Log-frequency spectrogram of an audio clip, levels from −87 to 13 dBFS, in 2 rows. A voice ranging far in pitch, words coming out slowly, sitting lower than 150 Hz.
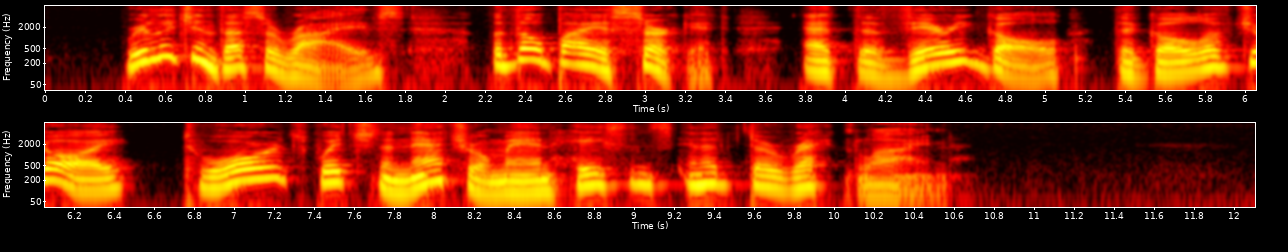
Yes: wide, 8.0 semitones; slow, 125 wpm; medium, 140 Hz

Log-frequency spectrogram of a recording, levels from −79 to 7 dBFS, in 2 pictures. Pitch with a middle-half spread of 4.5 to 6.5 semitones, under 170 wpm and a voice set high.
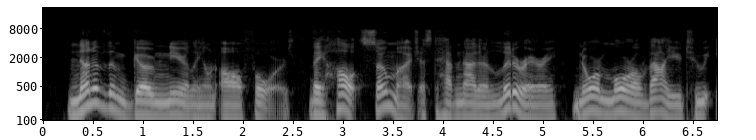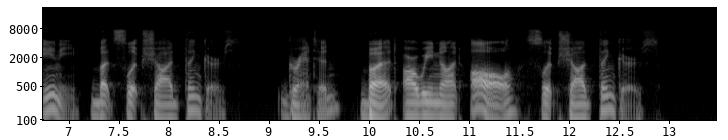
No: average, 4.9 semitones; average, 145 wpm; low, 115 Hz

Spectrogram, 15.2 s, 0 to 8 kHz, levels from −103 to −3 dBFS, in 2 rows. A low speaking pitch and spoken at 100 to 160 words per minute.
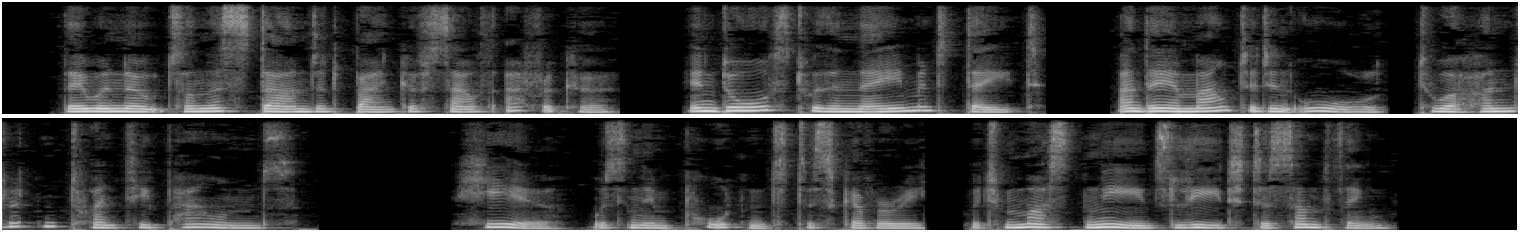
No: high, 195 Hz; average, 150 wpm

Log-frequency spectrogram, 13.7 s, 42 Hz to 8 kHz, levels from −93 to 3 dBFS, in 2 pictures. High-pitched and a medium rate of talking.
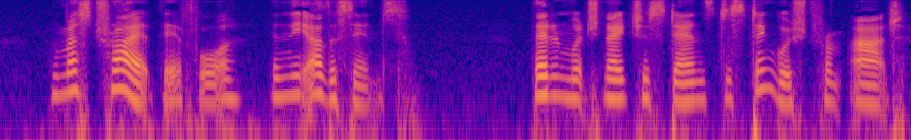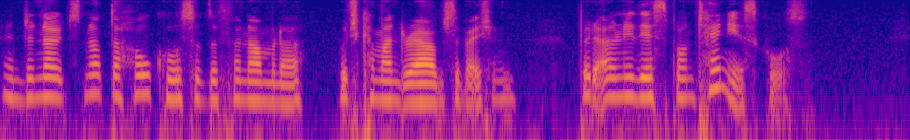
Yes: high, 200 Hz; average, 165 wpm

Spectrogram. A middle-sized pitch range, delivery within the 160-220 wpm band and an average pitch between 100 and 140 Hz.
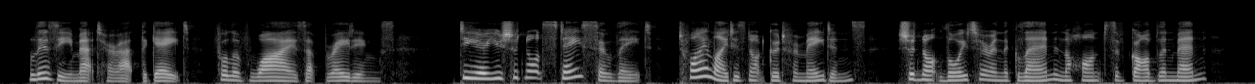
No: average, 4.4 semitones; average, 165 wpm; medium, 185 Hz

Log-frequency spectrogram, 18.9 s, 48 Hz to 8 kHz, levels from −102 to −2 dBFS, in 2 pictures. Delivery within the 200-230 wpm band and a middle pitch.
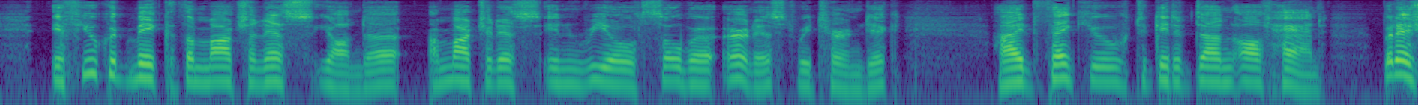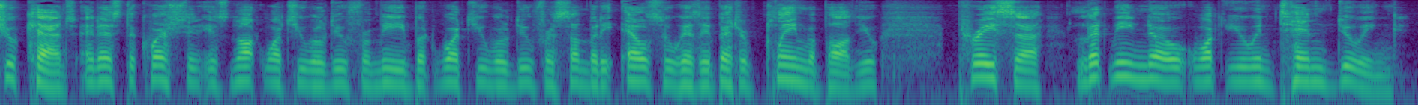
Yes: fast, 205 wpm; medium, 145 Hz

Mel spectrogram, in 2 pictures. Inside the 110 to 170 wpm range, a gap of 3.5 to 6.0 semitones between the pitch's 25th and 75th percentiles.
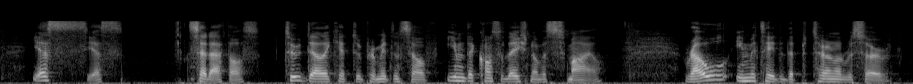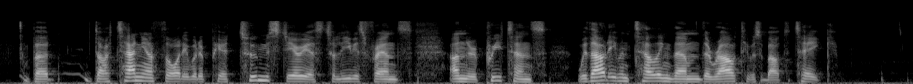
Yes: average, 150 wpm; average, 3.8 semitones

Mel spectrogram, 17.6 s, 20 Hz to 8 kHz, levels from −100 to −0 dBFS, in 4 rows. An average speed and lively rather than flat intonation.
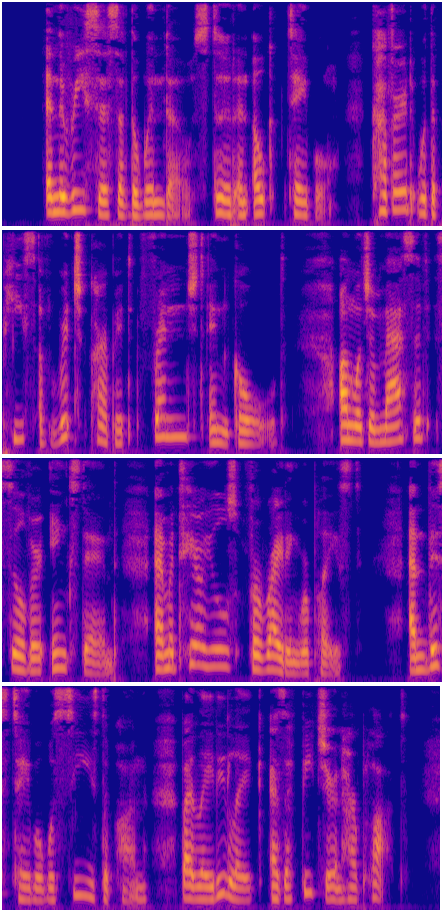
No: average, 160 wpm; average, 4.6 semitones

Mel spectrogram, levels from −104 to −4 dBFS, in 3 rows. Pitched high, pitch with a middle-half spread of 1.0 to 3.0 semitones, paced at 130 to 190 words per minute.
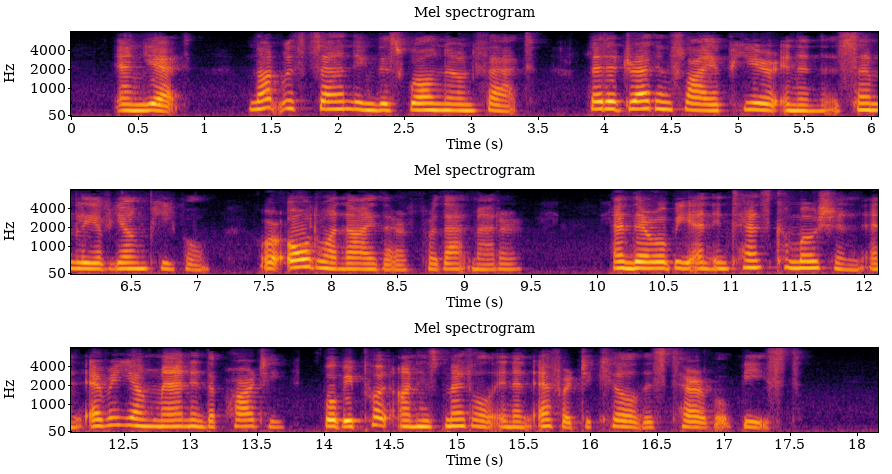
Yes: high, 215 Hz; average, 2.7 semitones; average, 175 wpm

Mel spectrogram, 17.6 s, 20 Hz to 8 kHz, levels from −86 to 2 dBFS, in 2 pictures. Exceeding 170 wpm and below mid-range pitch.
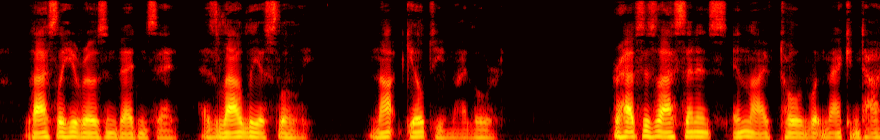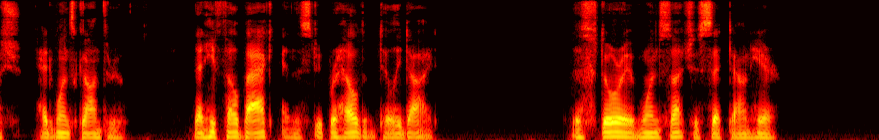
Yes: average, 180 wpm; very low, 90 Hz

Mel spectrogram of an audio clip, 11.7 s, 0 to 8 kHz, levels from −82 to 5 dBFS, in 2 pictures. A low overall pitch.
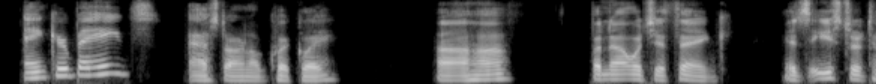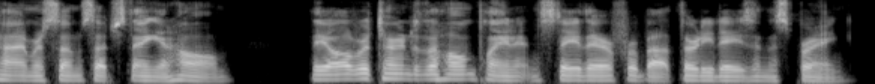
Yes: low, 105 Hz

